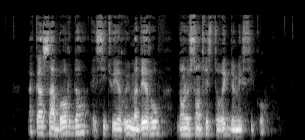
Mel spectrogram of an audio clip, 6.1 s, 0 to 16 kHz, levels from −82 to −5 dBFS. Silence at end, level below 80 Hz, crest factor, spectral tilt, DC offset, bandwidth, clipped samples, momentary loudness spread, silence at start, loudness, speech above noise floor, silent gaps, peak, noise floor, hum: 0.85 s; -60 dBFS; 16 dB; -4.5 dB/octave; under 0.1%; 11.5 kHz; under 0.1%; 18 LU; 0.6 s; -18 LUFS; 48 dB; none; -2 dBFS; -66 dBFS; none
